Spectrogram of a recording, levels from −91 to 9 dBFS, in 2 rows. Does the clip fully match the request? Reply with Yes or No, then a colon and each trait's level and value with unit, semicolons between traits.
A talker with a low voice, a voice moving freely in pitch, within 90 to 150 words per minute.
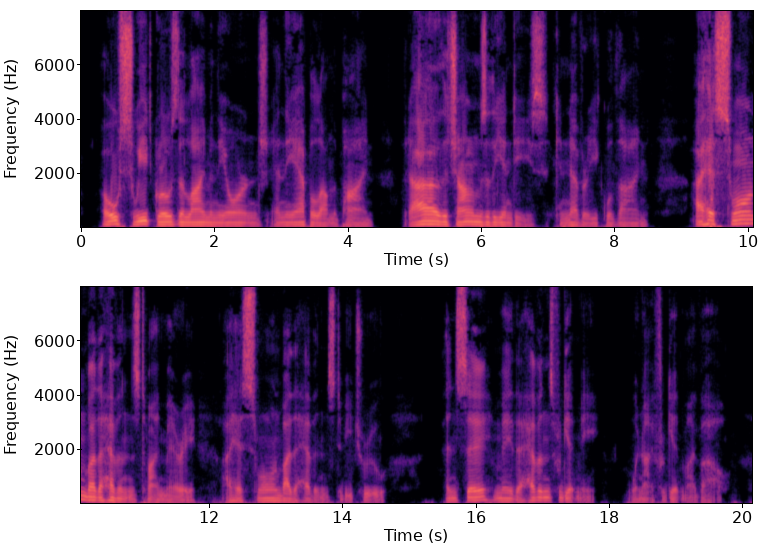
No: very low, 95 Hz; average, 3.3 semitones; average, 145 wpm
